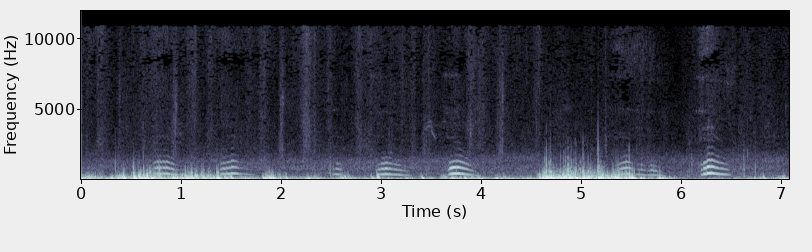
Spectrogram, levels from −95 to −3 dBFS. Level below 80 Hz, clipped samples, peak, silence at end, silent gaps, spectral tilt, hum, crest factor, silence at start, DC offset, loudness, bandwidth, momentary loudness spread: -20 dBFS; under 0.1%; -4 dBFS; 0 s; none; -11 dB/octave; none; 14 dB; 0 s; under 0.1%; -20 LUFS; 3.2 kHz; 16 LU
